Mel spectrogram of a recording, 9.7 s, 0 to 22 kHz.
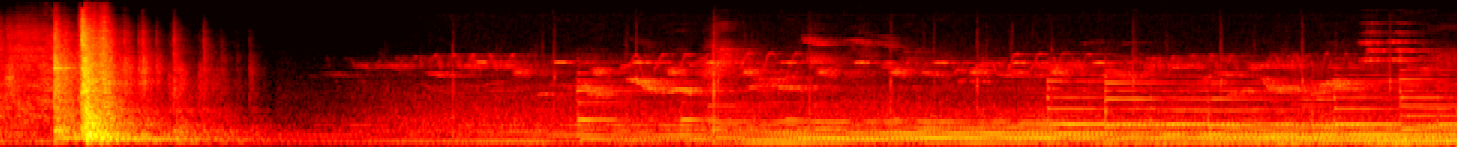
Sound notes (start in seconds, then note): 1.9 birds chirping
